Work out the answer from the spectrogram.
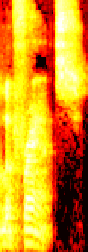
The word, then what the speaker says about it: Lafrantz: her husband, Jack, are in a group called La France. It's spelled Lafrantz, and they have a new song out called Rattlesnake.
